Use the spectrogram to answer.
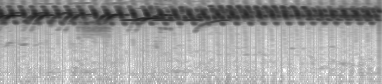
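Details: Canary in 'baderna' song, played to stimulate and warm up other canaries, pours out rapid rising whistled notes that merge into a fast, rolling high trill held to the end.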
